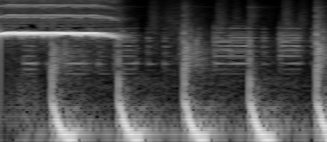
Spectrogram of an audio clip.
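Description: A single loud, shrill whistle blast lasting about a second. It is followed by dance music with a kick drum beating about twice a second.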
